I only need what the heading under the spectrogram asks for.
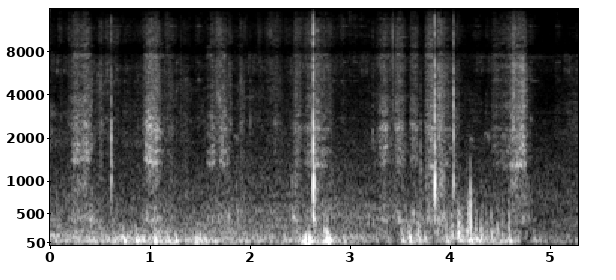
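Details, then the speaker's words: Original Mando alternator from a 2004 Kia Rio that locked up just sitting: rough uneven scraping and grinding as the rotor is turned by hand on the bench; rear bearing failed. "Yeah, them bearings are shot. You can hear it. Back bearing went out."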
